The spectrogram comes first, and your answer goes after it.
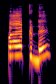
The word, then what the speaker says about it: packed: पैक्ड, PACKED, यहाँ पे सी का मतलब ही क होता है और के का मतलब ही क होता है, तो यहाँ पे के साइलेंट है, ठीक है।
